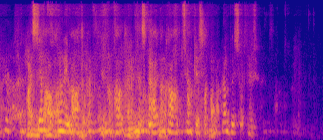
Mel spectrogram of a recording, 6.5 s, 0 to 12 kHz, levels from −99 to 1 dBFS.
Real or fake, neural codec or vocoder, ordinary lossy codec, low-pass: fake; codec, 24 kHz, 1.5 kbps, HILCodec; Opus, 24 kbps; 10.8 kHz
